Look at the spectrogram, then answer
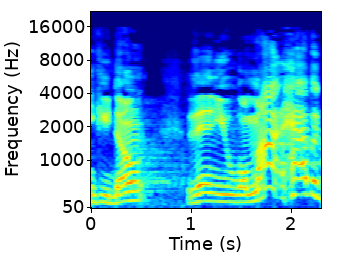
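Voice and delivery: voice breaking, cracking upward mid-sentence. Closing a video, urging viewers to watch two more videos, voice cracking. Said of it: "my voice cracked".

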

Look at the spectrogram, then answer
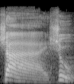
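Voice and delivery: slow, careful, deep pronunciation. Leading a group in practising a phrase, said slowly. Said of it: "Let's try it slowly".

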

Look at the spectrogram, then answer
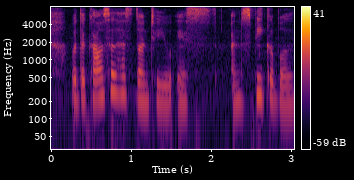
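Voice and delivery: ordinary delivery, nothing marked

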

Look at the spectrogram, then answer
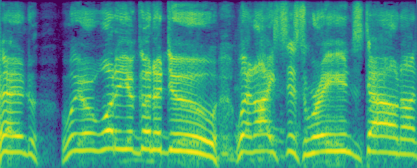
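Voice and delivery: put-on very high-pitched, hammy macho tough-guy voice. Joking about a terrorist threat, doing a Macho Man impression. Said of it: "this Macho Man impression".

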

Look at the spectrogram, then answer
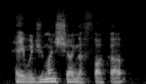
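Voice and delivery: ordinary delivery

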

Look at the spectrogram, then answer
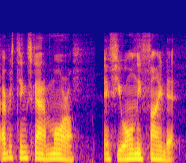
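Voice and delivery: ordinary delivery

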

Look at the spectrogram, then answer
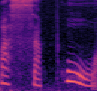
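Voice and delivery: stress on по, паса said lightly. Explaining a verb with the particle по, stress on по. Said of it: "Наголос на по".

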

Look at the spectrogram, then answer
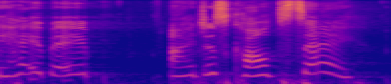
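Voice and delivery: soft, sweet little voice. Retelling expecting their mom on the phone, imitating her sweet little voice. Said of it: "my mom's sweet little voice to say".

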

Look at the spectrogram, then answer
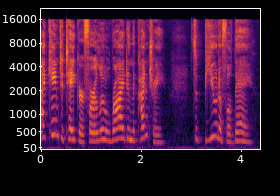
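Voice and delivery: plain reading voice

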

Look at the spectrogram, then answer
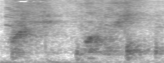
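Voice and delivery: soft, breathy, whispered whoosh sound effect.

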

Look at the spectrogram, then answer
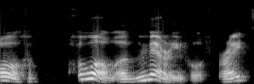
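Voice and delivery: rough, vague put-on Eastern European accent. Player voicing a character greeting another character, in a vague Eastern European accent. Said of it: "I'll do a vaguely Eastern European".

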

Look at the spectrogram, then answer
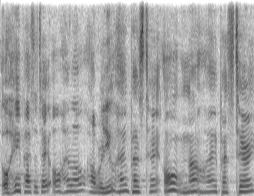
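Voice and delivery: very quiet, soft, sweetly innocent little hellos. Pastor Terry retelling the congregation's first-day greetings; imitating an innocent greeting. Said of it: "you did it so innocently".

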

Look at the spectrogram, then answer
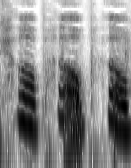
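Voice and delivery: real quiet, very high, pleading cries. Retelling a scene where a man grabs Jacob Tremblay; real quiet. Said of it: "Like real quiet".

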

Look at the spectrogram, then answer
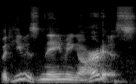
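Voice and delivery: plain

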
